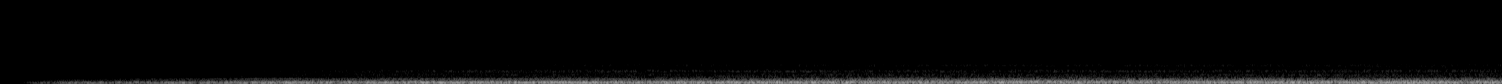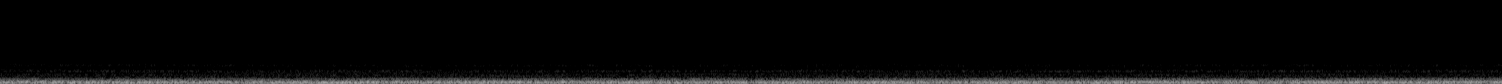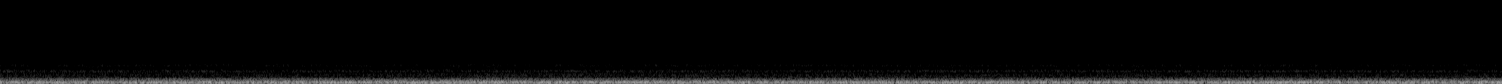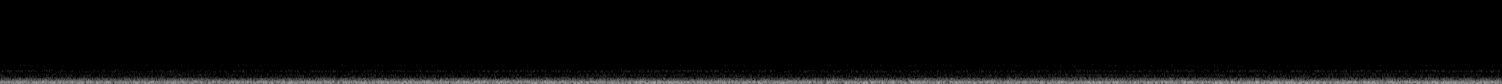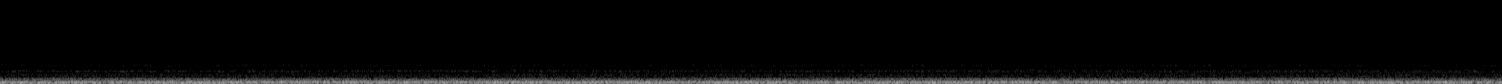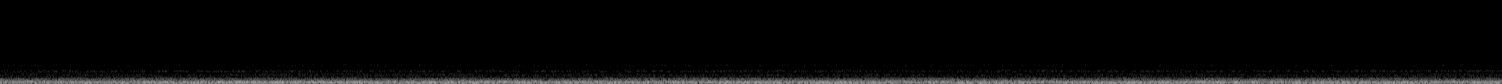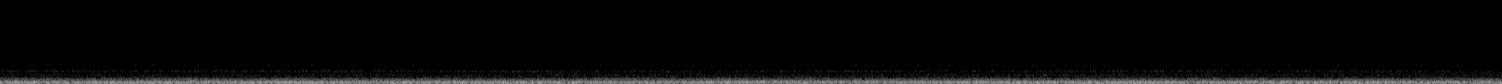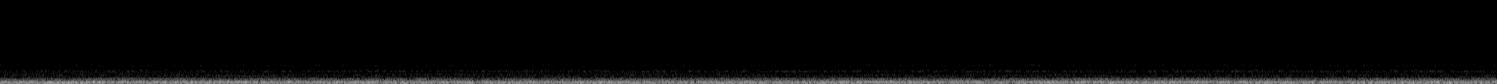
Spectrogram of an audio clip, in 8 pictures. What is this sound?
furnace room rumble created in pro tools using modulated white noise and convolution reverb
